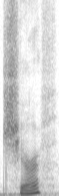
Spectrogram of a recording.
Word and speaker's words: Cherith: And I thought about the story of the ravens and the Brook of Cherith.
